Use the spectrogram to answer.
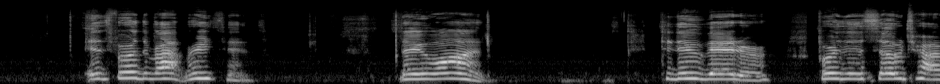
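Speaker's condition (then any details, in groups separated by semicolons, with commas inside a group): Throat cancer radiation damage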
